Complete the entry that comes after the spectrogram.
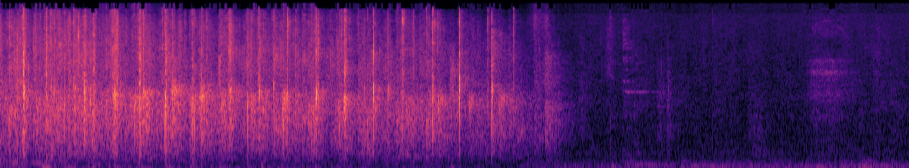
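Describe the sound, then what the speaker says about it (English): A crowd at a city council meeting claps in steady applause for about five seconds, then it fades out to quiet room murmur. "Let's give them another round of applause."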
